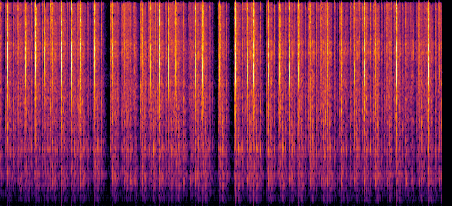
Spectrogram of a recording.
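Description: Typewriter typing sound effect: a rapid run of sharp key clicks, about five a second, with two short breaks. It stops just before the end.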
